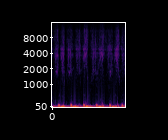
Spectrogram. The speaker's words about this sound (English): The rustling grew louder, followed by a light thumping.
